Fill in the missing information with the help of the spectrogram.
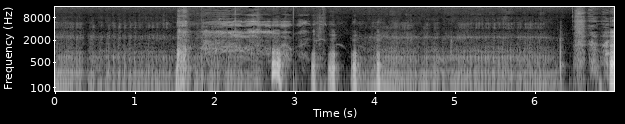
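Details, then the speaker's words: Low, rattling, growl-like snoring with a few short louder snorts from a sleeping adult, filmed by a partner; loud snoring. "I think you might need a snoring ring, my darling. What do you think? Lydia? Maybe you wake yourself up snoring."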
